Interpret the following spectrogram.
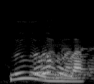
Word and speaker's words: Lululemon: Was I saying it right? Lululemon.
